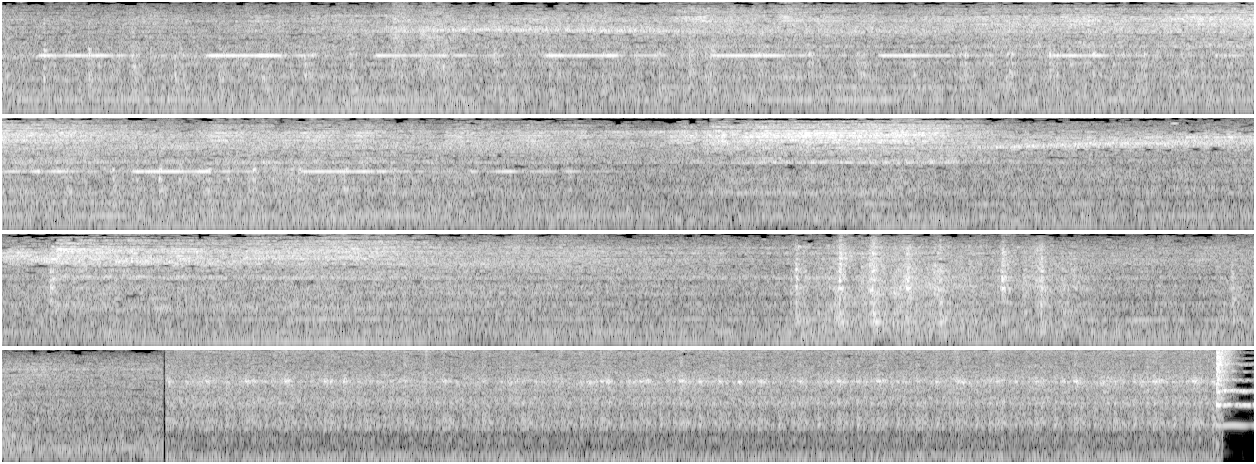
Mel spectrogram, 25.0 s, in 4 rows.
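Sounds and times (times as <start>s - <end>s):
heavy truck engine running: 0.0s - 24.9s
clatter of knocks: 16.4s - 18.0s.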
